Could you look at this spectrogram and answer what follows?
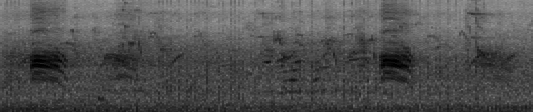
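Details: Young bird chasing its mother for food in the morning: two loud, harsh, raspy calls about three and a half seconds apart, with softer scratchy calls between and after, over steady background hiss.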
